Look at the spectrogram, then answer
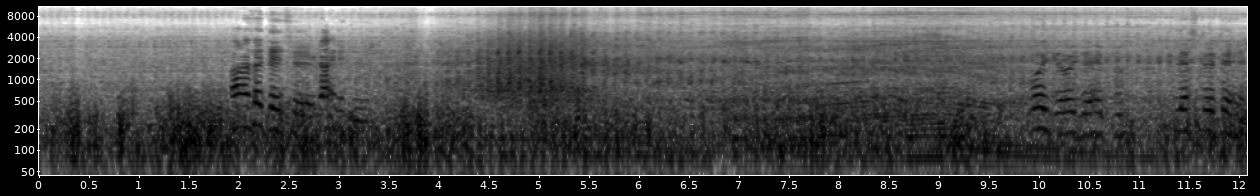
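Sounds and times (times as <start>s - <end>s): motorcycle engine rumble: 0.0s - 12.0s
road noise: 0.0s - 12.0s
rushing wind: 0.0s - 12.0s.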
